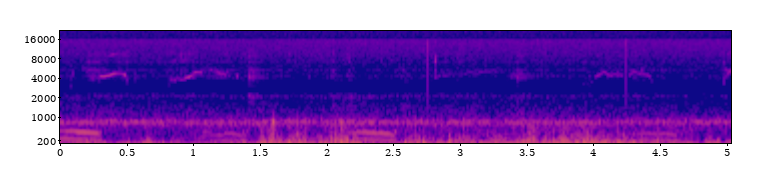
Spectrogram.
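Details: Courting wild pigeons beside nestlings, summer 2023, give soft arched coos in loose bursts, often doubled, over a constant hum and rustling. Brief high squeaky chirps from another bird sound in between.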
